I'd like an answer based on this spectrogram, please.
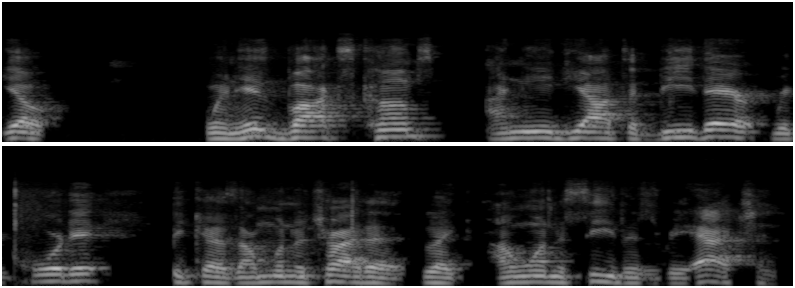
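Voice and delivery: ordinary talk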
